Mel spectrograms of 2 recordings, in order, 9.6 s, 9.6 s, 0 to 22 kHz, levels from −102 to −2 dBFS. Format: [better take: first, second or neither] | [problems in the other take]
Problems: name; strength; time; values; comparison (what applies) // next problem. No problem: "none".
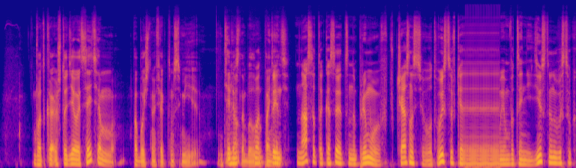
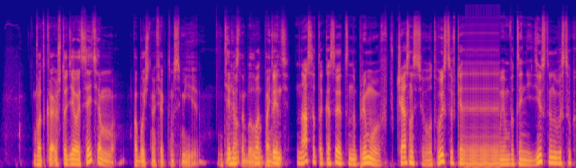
neither | audio freezing; at 7.5 s for 0.5 s; the same in both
